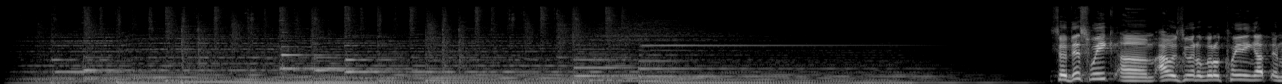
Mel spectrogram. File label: Sermon English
